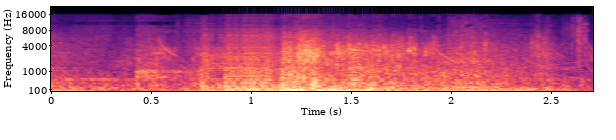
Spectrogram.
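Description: An explosion bursts with a wet splatter.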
